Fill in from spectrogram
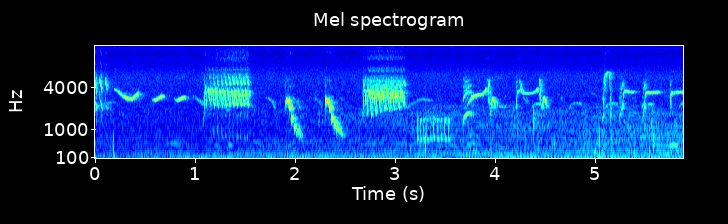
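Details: Contest-champion Asian pied starling delivers wavering whistles broken by two loud buzzy rasps, then downward-slurred notes and a string of short hooked whistles near the end, with a low background hum.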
